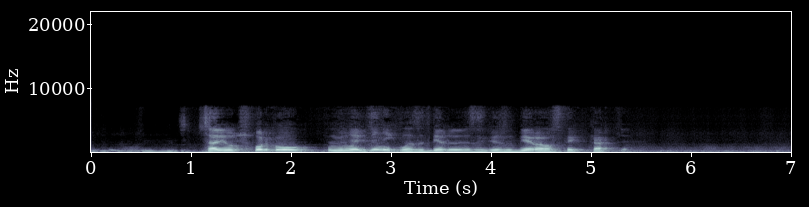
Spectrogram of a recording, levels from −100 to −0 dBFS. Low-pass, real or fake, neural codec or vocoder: 7.2 kHz; fake; codec, 16 kHz, 1 kbps, FunCodec, trained on LibriTTS, 50 frames a second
